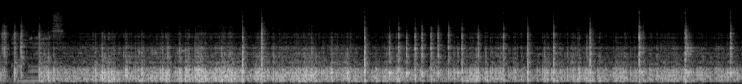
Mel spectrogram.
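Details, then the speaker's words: Kriesler Australasia Model 11-81 valve radio, heard via signal tracer at the valve anode: steady hiss with sharp irregular crackles that sometimes get very loud; something is breaking down inside the valve. "and sometimes it takes off it gets a whole lot worse than that it just gets incredibly loud but that's definitely coming out of that tube"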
